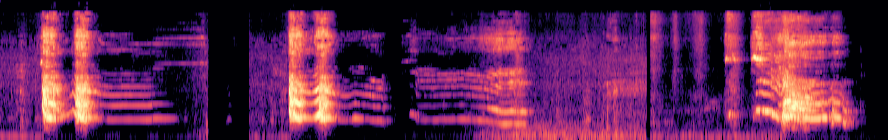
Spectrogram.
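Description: A beagle gives sharp barks and drawn-out, falling whines with clear tonal harmonics.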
